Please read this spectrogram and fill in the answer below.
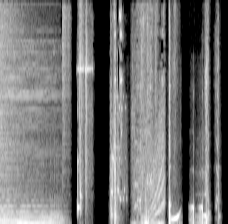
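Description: The song's sustained instrumental accompaniment dies away in the first half second, then a quick run of short cartoon-style plops and boings, several with quick pitch sweeps, from an animated end-card jingle.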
